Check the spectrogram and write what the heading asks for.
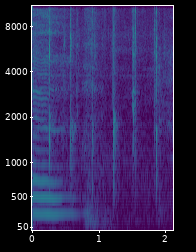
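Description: Slow, steady hand clapping: about six sharp claps spaced roughly a third of a second apart, moderately loud. A faint drawn-out vocal tone fades out under the first few claps.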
